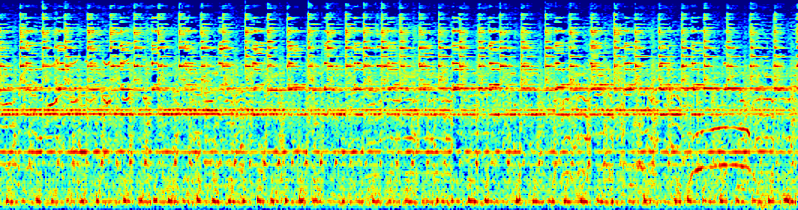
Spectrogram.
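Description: Fast, even drumming at a temple festival, mixed with crowd noise. A few steady high tones are held over it, and a voice rises near the end.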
